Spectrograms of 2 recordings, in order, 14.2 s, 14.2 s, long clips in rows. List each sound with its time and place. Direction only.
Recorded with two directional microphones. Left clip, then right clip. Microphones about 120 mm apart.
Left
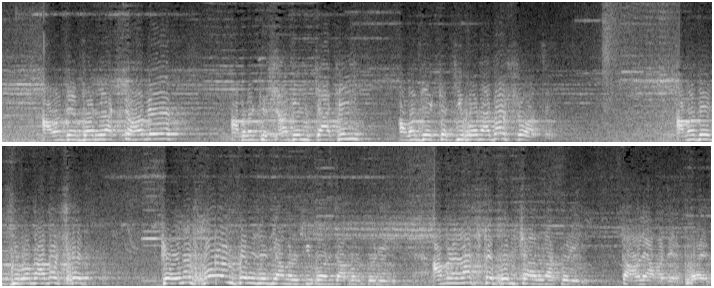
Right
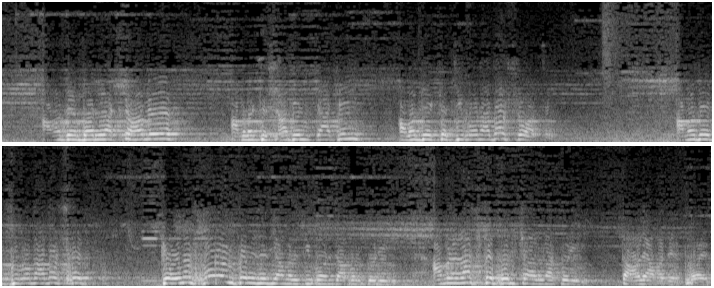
0.4 s a man's voice: 25° left (ahead or behind)
6.7 s a man's voice: 25° left (ahead or behind)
